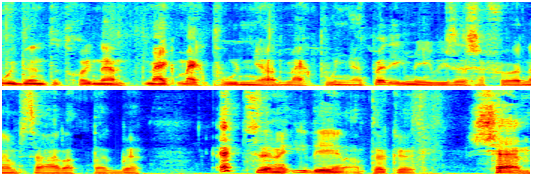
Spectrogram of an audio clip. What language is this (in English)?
Hungarian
